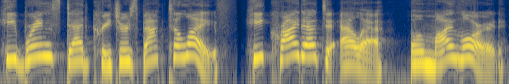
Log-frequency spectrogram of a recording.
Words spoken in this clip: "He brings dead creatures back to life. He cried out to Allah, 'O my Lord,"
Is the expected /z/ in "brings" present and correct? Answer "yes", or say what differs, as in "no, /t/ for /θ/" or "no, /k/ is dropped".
yes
